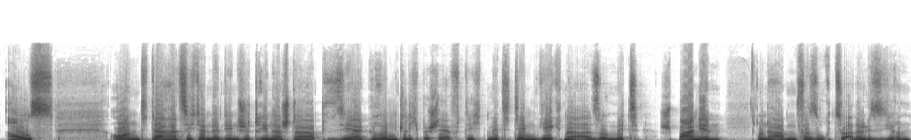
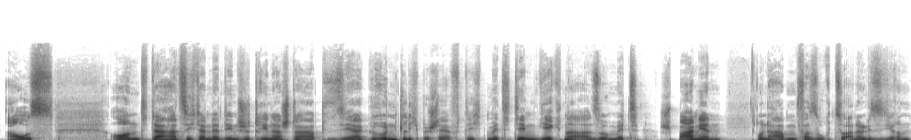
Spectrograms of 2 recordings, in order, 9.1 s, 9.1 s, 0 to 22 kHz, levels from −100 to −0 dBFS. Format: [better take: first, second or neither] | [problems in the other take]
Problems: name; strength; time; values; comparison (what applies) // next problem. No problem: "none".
second | distortion; heavy; 8 dB below the speech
